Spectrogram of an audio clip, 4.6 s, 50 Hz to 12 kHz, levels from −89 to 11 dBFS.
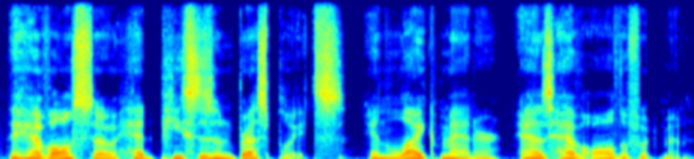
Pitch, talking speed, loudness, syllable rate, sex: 115 Hz, 195 wpm, -19 LUFS, 4.9 syllables/s, male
